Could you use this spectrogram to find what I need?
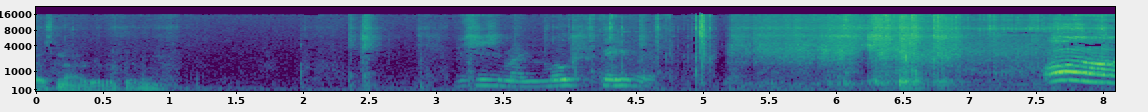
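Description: A small toy car rolls along a plastic track.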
